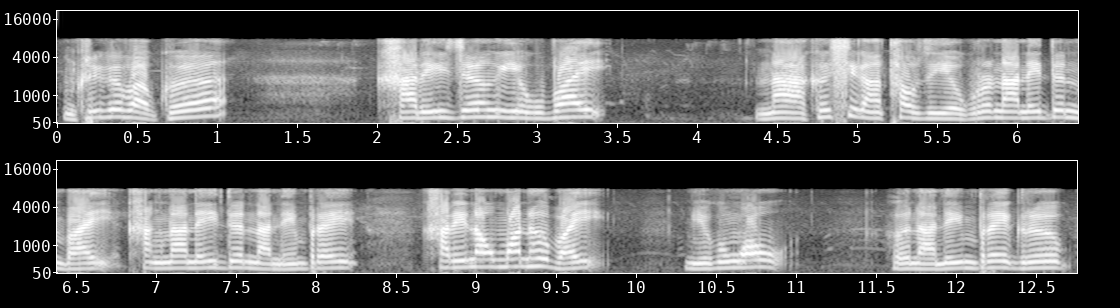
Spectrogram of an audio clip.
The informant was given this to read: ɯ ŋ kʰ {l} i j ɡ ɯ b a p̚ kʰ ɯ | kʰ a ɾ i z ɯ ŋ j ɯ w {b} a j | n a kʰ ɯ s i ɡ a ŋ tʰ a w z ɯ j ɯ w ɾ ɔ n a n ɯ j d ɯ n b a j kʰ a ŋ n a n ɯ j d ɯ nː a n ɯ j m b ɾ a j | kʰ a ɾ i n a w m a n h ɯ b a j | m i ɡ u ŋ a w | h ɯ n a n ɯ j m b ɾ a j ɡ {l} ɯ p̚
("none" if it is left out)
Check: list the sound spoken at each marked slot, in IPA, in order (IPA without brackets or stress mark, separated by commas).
ɾ, b, ɾ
